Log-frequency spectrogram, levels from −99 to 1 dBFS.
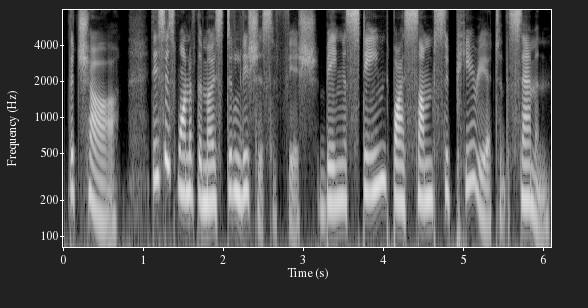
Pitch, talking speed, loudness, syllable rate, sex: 205 Hz, 175 wpm, -19 LUFS, 4.9 syllables/s, female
